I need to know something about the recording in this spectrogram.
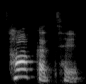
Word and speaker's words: talkative: in in talk ative is it on the first second or third syllable talkative right on the first one right no we say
